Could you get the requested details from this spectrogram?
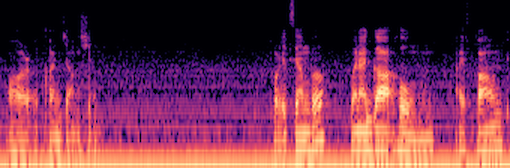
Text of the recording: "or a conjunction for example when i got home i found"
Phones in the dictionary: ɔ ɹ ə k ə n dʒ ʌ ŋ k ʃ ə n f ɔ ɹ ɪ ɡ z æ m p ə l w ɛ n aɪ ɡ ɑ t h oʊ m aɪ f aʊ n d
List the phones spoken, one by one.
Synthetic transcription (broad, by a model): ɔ ɹ ə k ə n dʒ ʌ ŋ k ʃ ə n f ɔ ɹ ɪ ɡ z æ m p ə l w ɛ n aɪ ɡ ɑ t h oʊ m aɪ f aʊ n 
